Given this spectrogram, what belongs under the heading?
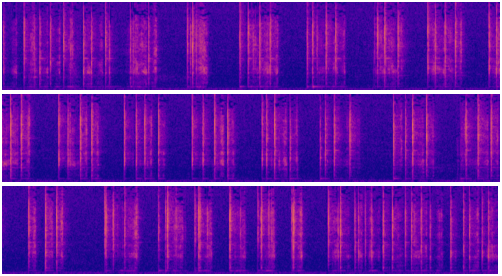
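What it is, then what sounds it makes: Plastic jar tapped with nails. A clear plastic cashew jar with a label is tapped on its side with paper-clip nails. It makes rapid, bright, clicky taps in quick bursts, each dying away almost at once, much like typing on a keyboard.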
